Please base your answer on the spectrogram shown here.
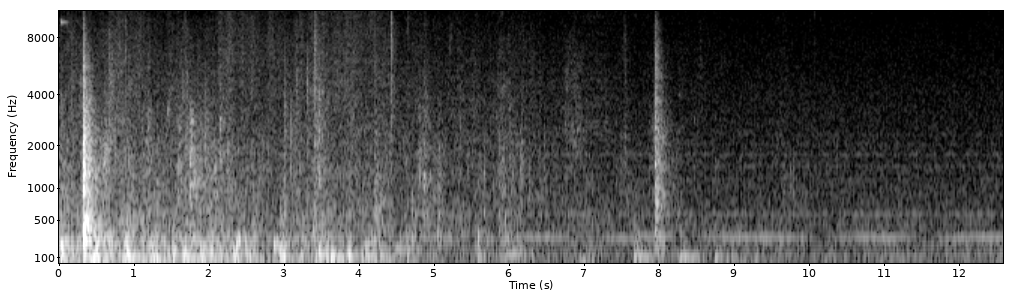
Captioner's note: moment of silence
